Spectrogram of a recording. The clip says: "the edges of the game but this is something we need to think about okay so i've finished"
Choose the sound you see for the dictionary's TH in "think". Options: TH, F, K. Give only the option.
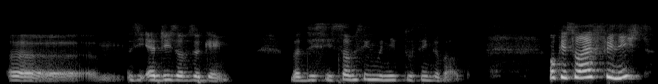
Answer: TH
